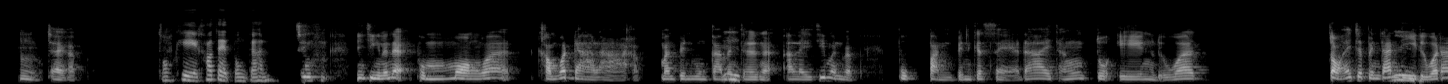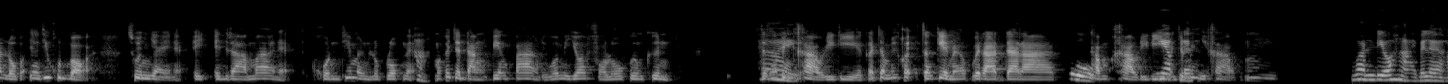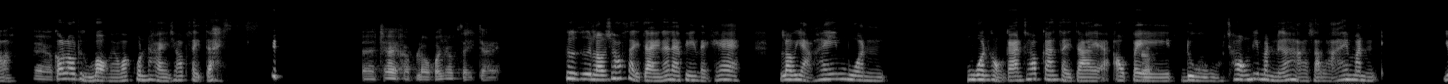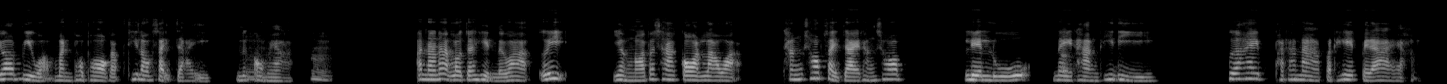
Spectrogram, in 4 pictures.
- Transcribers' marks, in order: laughing while speaking: "ตรงกัน"; chuckle; other background noise; tapping
- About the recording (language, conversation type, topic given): Thai, unstructured, ทำไมคนถึงชอบติดตามดราม่าของดาราในโลกออนไลน์?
